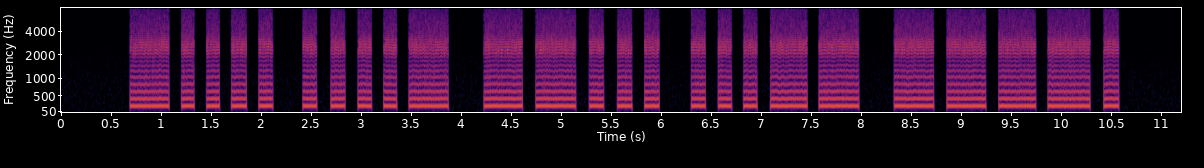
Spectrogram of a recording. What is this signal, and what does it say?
Morse code, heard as a buzzer, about 9 wpm. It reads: 64739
